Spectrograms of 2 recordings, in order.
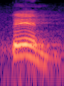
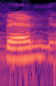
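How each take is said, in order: First: The vowel sounds like the e in pen. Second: The vowel sounds like the a in pan. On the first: The speaker calls it right. "ওটা প্যান না, ওটাকে বলা হয় পেন" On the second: The speaker calls it wrong. "অনেকে বলেন প্যান প্যান প্যান"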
